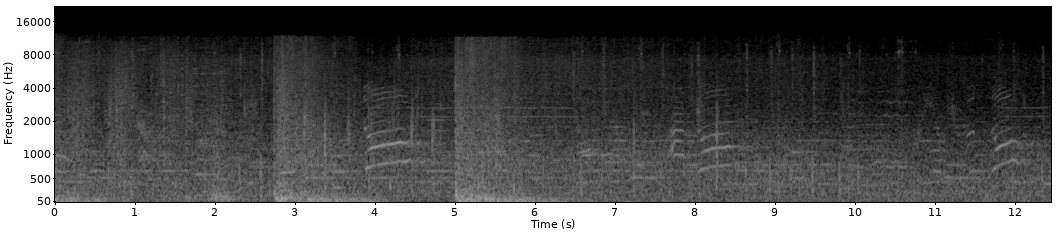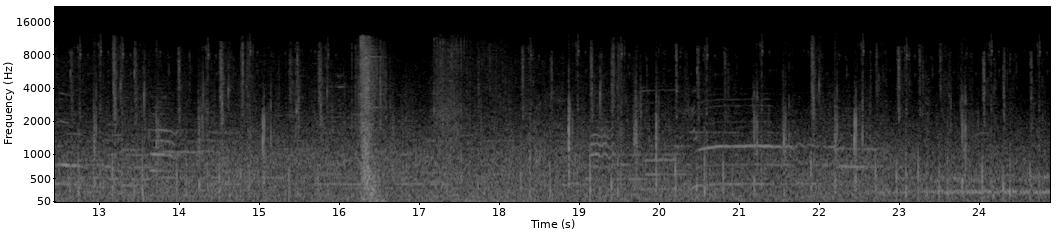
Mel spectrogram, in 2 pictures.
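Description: Footsteps run over stone.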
